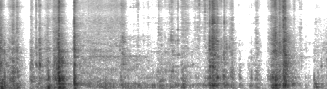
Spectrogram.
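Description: Scissors cutting through packing tape and cardboard on a shipping box: an irregular series of sharp snips and crackles.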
